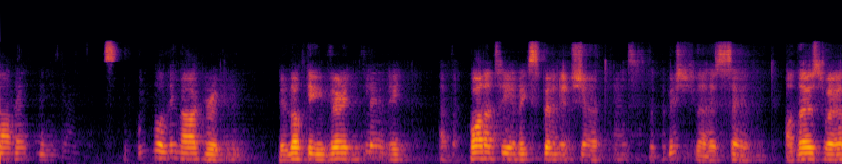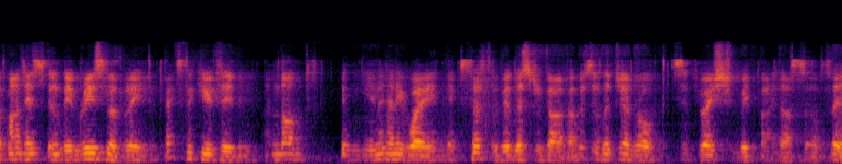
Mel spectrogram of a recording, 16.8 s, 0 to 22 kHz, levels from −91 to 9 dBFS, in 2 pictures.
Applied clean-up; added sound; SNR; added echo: neural mask model DeepFilterNet 3.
